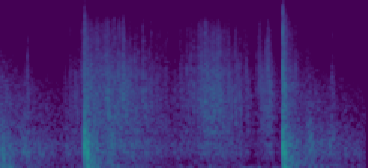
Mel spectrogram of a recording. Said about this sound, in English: Wow, these fireworks look amazing, but not as amazing as you.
